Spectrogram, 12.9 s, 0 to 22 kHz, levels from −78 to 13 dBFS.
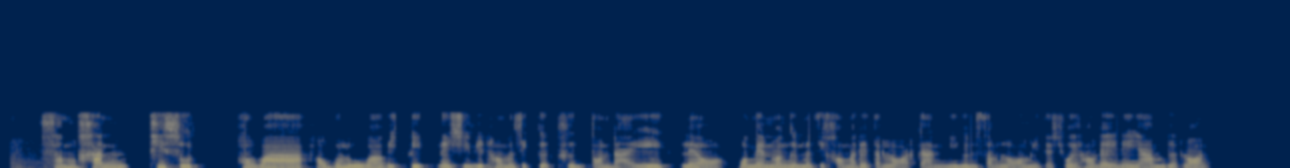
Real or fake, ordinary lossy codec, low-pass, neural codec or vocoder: real; MP3, 64 kbps; 7.2 kHz; none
